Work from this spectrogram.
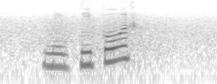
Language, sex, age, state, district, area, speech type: Santali, female, 18-30, West Bengal, Bankura, rural, spontaneous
